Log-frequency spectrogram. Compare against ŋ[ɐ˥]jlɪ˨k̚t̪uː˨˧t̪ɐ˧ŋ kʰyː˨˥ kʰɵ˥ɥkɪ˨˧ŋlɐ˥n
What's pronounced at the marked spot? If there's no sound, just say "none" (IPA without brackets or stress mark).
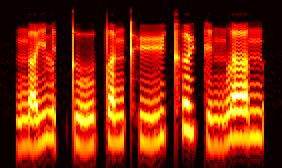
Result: ɐ˨˥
